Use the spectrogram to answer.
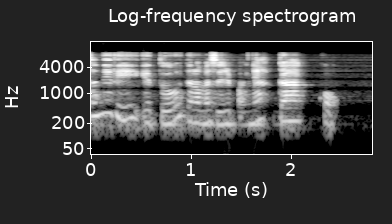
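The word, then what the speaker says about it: がっこう: Nah, untuk sekolah sendiri itu dalam bahasa Jepangnya gako. Gako ini itu perhatikan ya ada su kecil dan u juga di akhir jadi kayak gak ko. Gak ko. K-nya dua o-nya panjang.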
